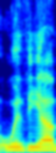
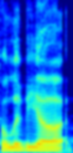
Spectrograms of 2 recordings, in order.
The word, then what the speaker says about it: Oliwia: Dzień dobry, moje imię jest Oliwia, spelled with a W, because so it's Oliwia, because everyone, thinks I'm Olivia, but it's Oliwia, 'cause I'm Polish.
